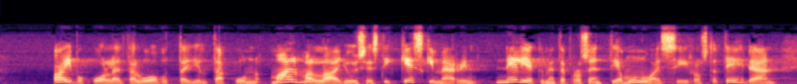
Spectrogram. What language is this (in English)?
Finnish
